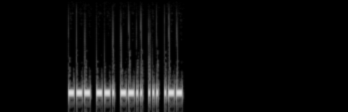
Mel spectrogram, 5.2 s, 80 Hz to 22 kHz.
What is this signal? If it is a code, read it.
Morse code, heard as a keyed tone, about 38 wpm, 700 Hz. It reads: OGZSW
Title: Code Groups - 5 Letter:Numbers - 40wpm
